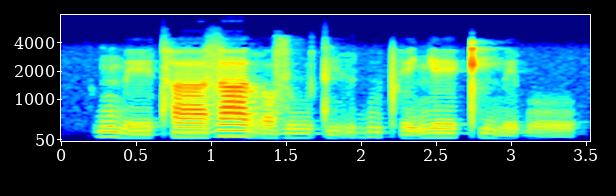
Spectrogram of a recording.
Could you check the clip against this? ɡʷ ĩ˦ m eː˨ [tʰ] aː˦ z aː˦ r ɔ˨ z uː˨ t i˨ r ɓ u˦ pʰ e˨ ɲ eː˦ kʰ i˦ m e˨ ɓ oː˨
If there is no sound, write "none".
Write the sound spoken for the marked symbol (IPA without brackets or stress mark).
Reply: tʰ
